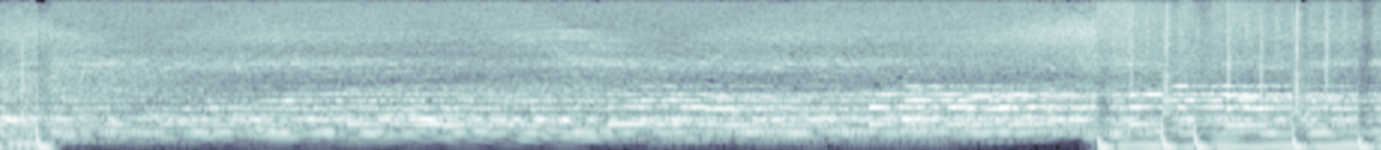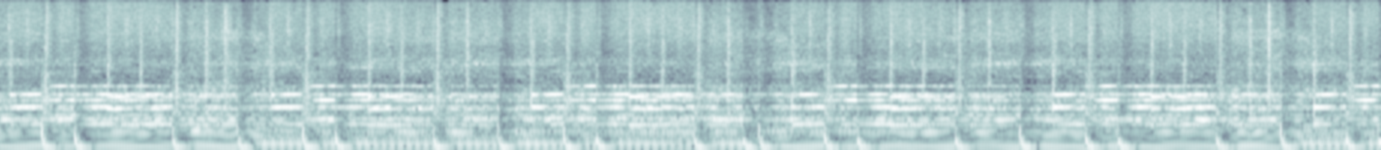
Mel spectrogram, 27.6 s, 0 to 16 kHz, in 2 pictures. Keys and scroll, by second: 9.5 BackSpace, 9.6 8, 10.5 Return.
